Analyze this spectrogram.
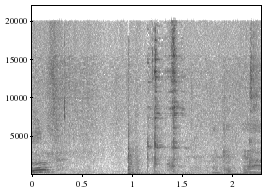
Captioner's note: glass clinking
